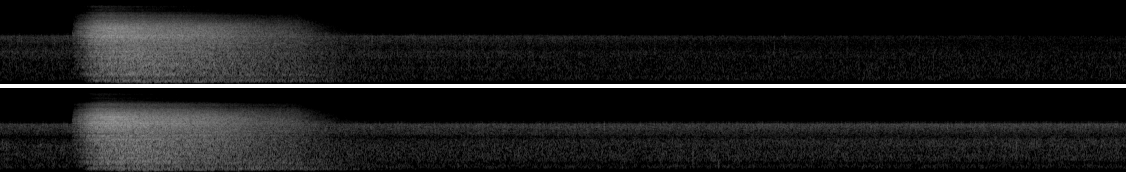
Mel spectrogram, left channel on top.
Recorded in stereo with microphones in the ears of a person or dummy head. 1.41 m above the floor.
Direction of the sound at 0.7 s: 10° right (ahead or behind).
